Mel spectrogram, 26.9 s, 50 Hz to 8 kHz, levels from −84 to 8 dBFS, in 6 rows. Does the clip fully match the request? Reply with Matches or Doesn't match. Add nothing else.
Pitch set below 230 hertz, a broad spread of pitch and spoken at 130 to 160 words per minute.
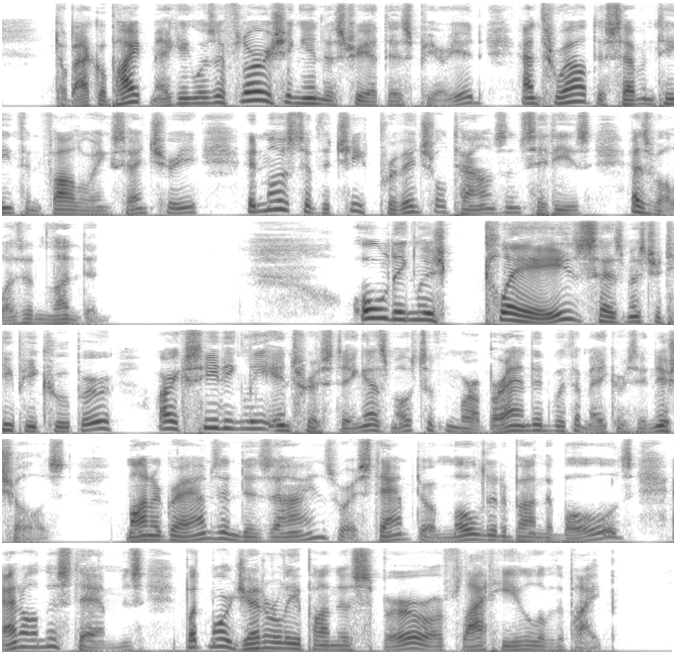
Doesn't match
